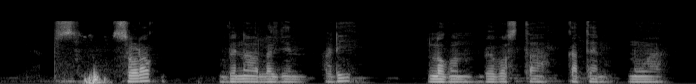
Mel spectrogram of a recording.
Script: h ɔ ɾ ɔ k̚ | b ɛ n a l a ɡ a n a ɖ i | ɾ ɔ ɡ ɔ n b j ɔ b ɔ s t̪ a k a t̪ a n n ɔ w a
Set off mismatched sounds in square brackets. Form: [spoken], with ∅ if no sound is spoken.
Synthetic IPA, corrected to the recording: [s] ɔ [ɽ] ɔ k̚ | b ɛ n a l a ɡ [i] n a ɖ i | [l] ɔ ɡ ɔ n b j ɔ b ɔ s [t̪ʰ] a k a t̪ [ɛ] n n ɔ w a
